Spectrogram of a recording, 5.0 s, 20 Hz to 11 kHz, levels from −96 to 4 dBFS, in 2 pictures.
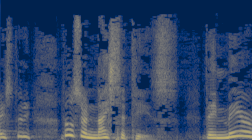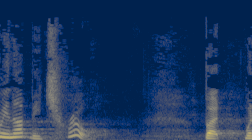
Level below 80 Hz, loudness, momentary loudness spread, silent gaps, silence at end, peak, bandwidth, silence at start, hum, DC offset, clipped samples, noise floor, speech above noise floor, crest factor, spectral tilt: -66 dBFS; -29 LUFS; 15 LU; none; 0 s; -10 dBFS; 10 kHz; 0 s; none; under 0.1%; under 0.1%; -68 dBFS; 39 dB; 20 dB; -4.5 dB/octave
